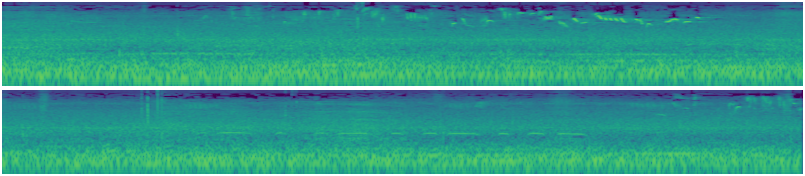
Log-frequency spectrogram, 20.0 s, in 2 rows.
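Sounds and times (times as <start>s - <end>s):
steady low rumble: 0.0s - 16.7s
small bird chirping and trilling: 2.9s - 9.0s.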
